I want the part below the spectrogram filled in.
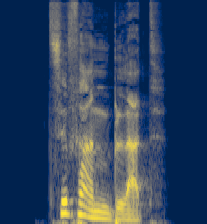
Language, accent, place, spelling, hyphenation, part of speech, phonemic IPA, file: German, Germany, Berlin, Ziffernblatt, Zif‧fern‧blatt, noun, /ˈt͡sɪfɐnˌblat/, De-Ziffernblatt.ogg
- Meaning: clock face, dial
